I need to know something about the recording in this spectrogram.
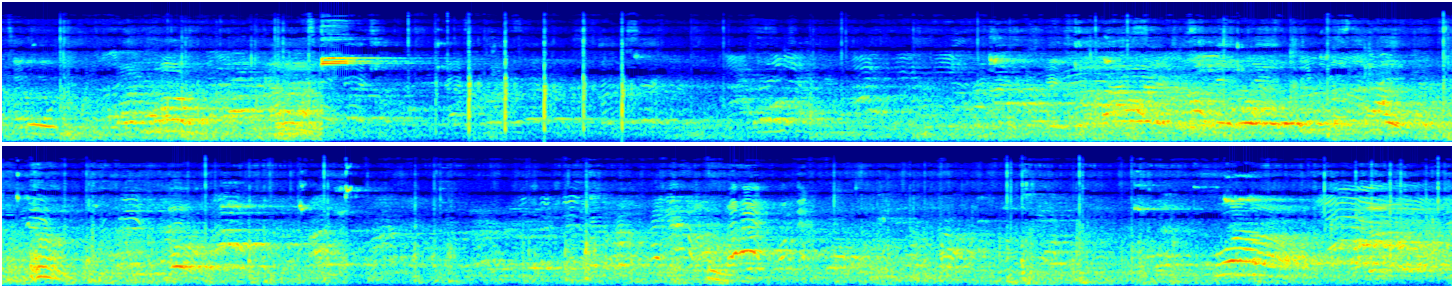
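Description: Basketball game sounds in a large echoing gym: a basketball bouncing on the hardwood court, with a run of sharp bounces a few seconds in, under the voices of players and people on the bench.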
